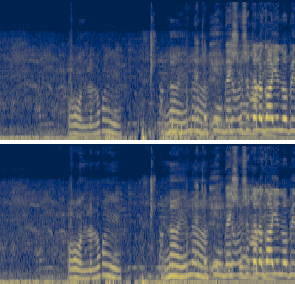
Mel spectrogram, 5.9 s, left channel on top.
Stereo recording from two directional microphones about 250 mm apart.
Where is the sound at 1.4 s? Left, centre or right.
Centre.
